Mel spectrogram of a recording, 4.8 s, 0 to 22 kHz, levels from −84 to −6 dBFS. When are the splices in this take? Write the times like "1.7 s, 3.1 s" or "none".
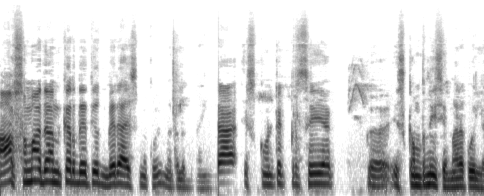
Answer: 2.2 s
